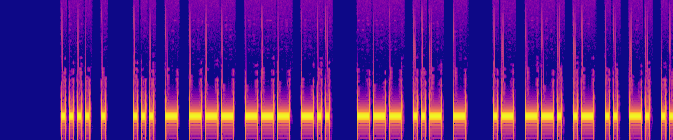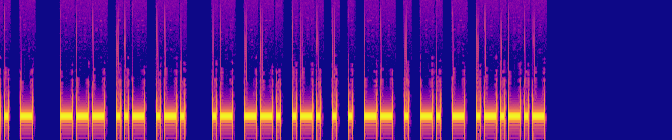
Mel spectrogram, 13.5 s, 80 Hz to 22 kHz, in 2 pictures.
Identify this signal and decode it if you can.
Morse code, heard as a keyed tone, about 30 wpm, 700 Hz. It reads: HE STOOD OUT AGAINST OUR AGREEMENT.
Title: Sentences from Top 1500 Words 30wpm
